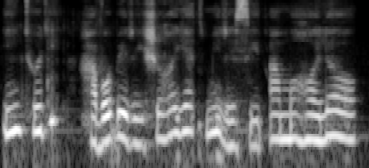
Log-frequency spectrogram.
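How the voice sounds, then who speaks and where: A woman voicing a wise, gentle butterfly who explains things patiently. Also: a little high, gravelly, husky. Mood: explaining.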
